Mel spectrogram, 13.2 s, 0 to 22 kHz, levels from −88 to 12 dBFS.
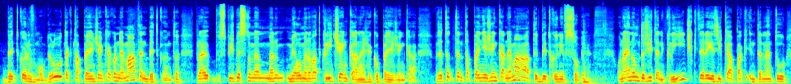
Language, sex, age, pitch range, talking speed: Czech, male, 20-39, 125-145 Hz, 195 wpm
